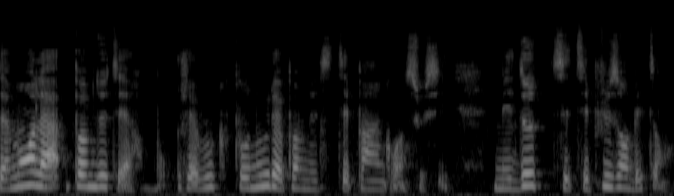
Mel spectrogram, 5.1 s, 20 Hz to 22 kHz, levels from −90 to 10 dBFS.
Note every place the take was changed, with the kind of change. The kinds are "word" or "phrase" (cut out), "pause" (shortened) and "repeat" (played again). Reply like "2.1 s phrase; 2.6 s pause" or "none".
1.3 s pause; 2.4 s word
